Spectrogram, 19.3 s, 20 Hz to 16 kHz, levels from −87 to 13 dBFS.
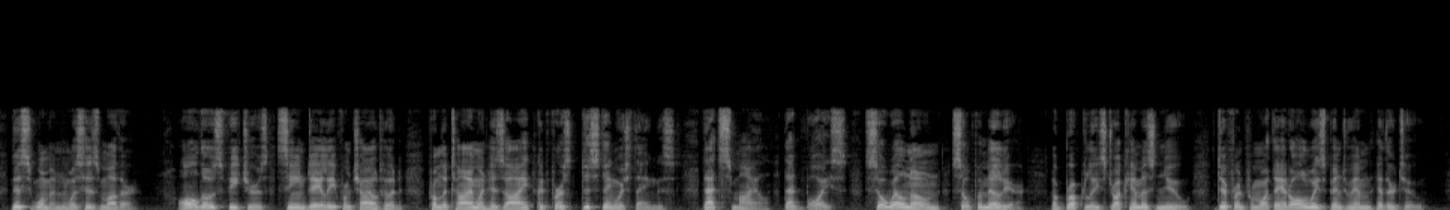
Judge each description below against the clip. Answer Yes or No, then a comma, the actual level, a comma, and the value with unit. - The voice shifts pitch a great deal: Yes, wide, 6.3 semitones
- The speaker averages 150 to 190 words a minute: No, slow, 135 wpm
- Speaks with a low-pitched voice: Yes, low, 115 Hz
